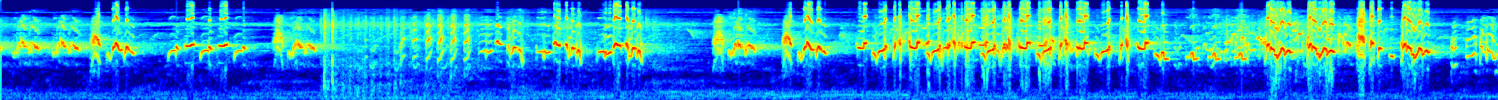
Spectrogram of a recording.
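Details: Kutilang, the Sooty-headed bulbul, in a lure and tutor recording: busy, overlapping bursts of chirps and slurred whistles with brief gaps, growing denser and more excited toward the end.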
